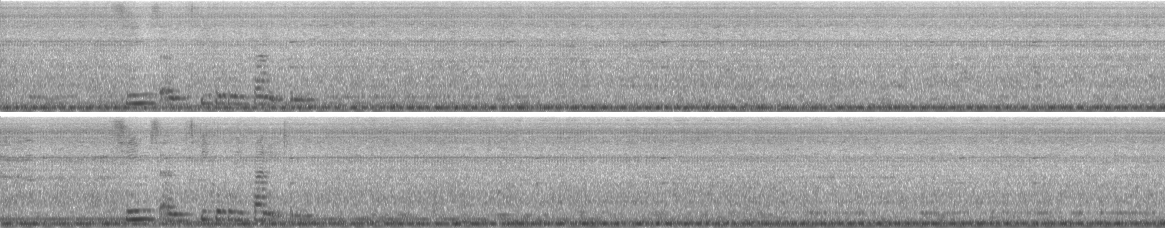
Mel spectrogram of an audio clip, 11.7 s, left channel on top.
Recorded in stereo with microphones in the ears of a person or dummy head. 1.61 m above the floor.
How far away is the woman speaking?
About 3 m.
